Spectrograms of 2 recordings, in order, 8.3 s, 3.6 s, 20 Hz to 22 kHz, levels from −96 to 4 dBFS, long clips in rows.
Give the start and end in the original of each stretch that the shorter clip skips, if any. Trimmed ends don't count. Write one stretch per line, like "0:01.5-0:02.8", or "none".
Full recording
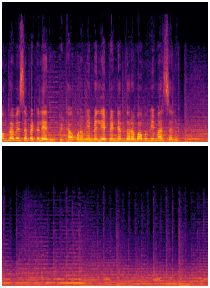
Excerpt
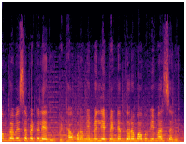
none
